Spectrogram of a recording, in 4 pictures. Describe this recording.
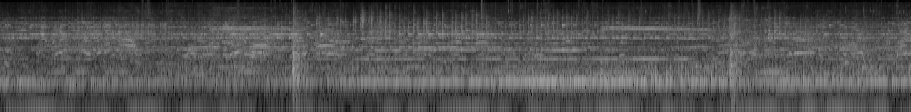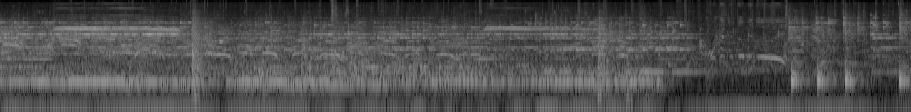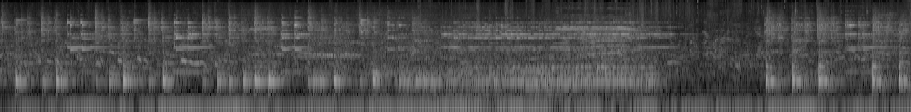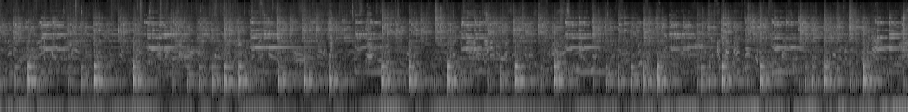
Descending the steps of the shrine to where the floats are assembled.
